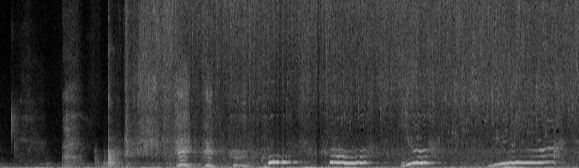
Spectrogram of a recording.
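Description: A man's vocals, remixed to sound as if sung in a shower, sing slow, gliding, drawn-out notes over a steady hiss of running shower water, the voice slightly echoey and moderately loud.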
